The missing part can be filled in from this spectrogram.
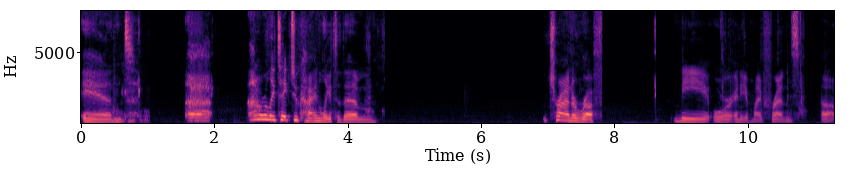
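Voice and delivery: confiding, secretive tone. A woman at the table speaks to the party in hushed tones. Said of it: "She's going to be speaking in more hushed tones".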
